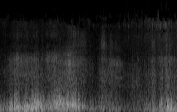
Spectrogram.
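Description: Strong wind buffets the microphone on an exposed Appalachian Trail mountaintop, a steady low roaring rumble that swells and dips for several seconds with no voices.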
